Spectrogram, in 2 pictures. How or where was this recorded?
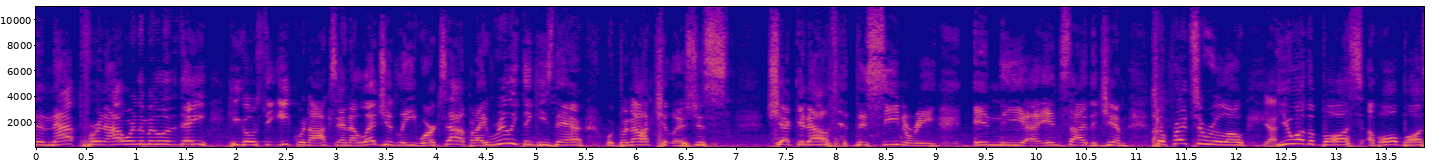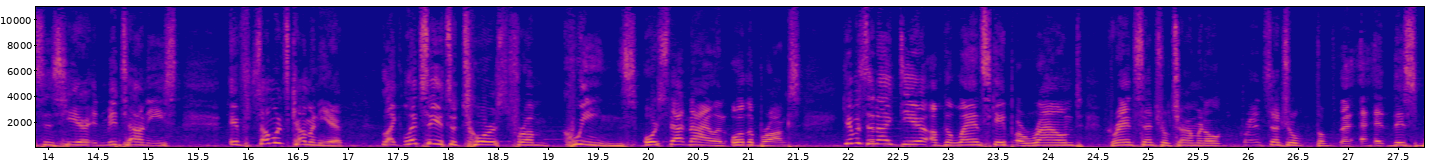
outdoors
